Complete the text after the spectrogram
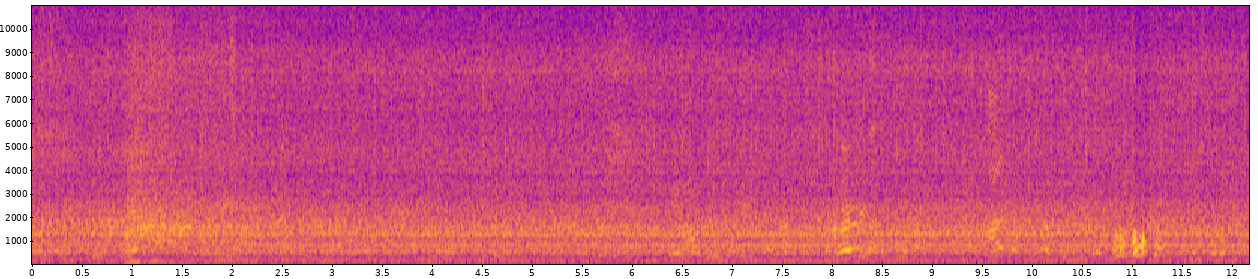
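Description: A snowmobile engine idles steadily nearby.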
